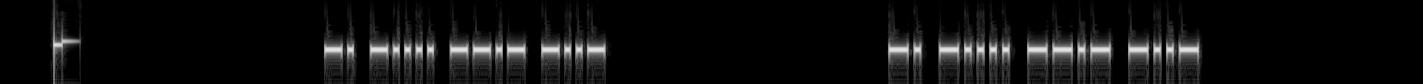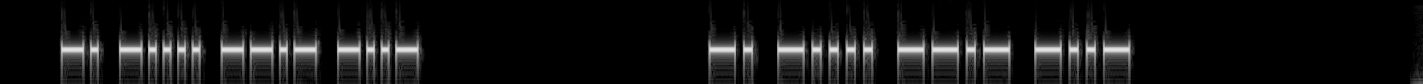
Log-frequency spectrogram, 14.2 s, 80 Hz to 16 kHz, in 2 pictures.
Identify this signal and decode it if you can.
Morse code, heard as a keyed tone, about 35 wpm, 700 Hz. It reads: N6QX N6QX N6QX N6QX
